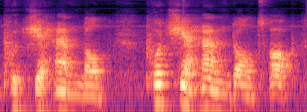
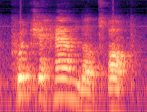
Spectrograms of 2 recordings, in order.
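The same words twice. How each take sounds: First: Slow, drawn-out instruction; slow patter. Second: Higher, louder, pushing the line at them; emphatic patter. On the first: Magician stalling the spectator during the top change, slow. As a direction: stretch it out to cover the move. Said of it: "you might wanna do the top change as you're saying". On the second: Magician to spectator, insistent higher louder patter. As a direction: sell the line to steer their eyes. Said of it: "I'm emphasizing the jack here". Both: Shown as a demonstration.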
